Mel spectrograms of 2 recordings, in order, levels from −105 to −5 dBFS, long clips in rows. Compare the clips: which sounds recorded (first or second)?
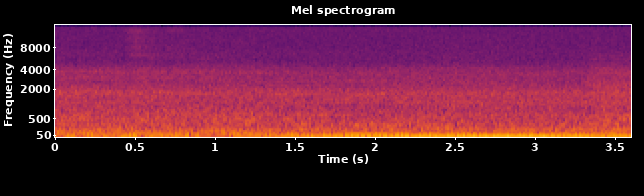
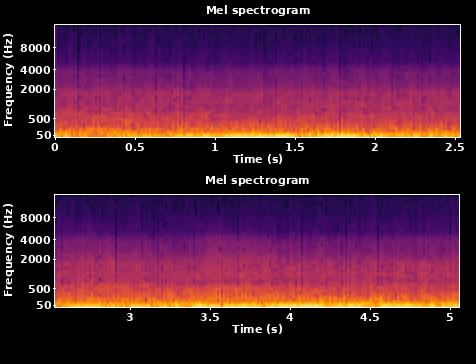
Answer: first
